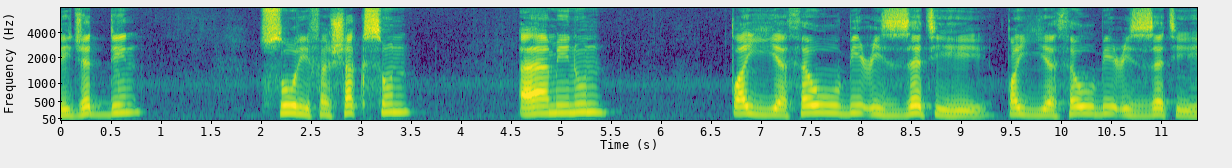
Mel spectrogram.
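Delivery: very slow, deliberate, word-by-word dictation reading.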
